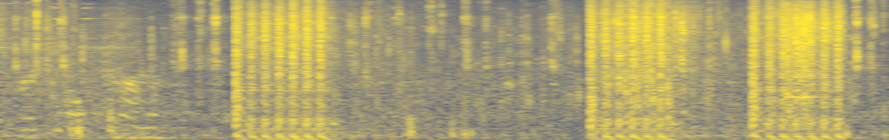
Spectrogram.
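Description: Automatic gunfire from a video game shooting range during recoil practice: two long, loud sustained bursts of rapid shots, with quieter scattered shots and game sounds in the gaps.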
